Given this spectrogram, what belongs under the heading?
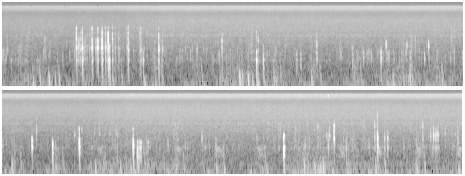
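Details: Stomachache after Christmas dinner, recorded while the person slept: frequent soft gurgles and clicks from the abdomen against a quiet background; active bowel sounds.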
